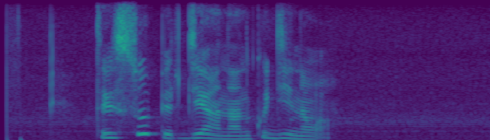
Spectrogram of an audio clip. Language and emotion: Russian, positive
